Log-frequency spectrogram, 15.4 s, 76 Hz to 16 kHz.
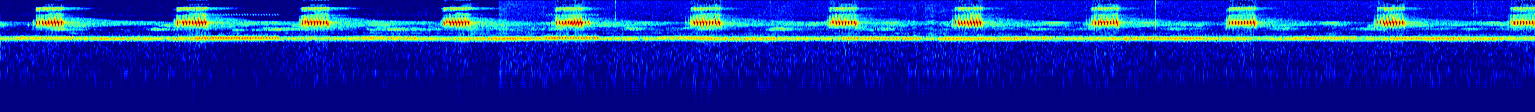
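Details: In meadow grass, crickets and grasshoppers give a steady thin high trill beneath eleven regular, loud buzzy chirps, one roughly every 1.4 seconds.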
